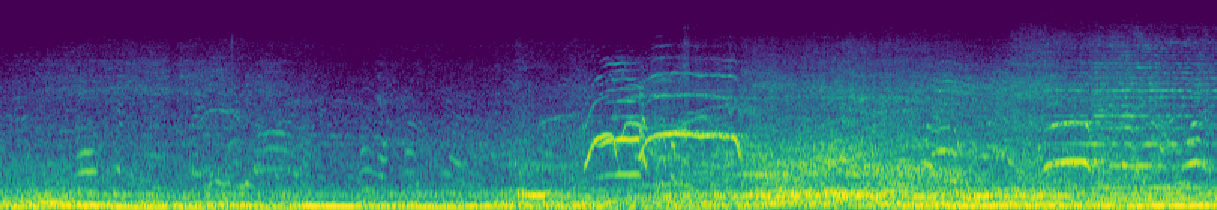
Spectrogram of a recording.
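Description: Riders' voices on a drop-tower ride over a steady low rumble of wind on the microphone. About six seconds in there is a cluster of high, sharply rising screams, and after that a fuller, slightly louder rushing noise as the ride comes down.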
